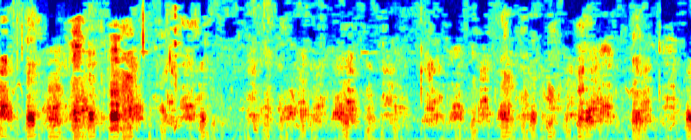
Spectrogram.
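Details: Ducks on a farm: a flock quacking continuously, overlapping harsh nasal quacks repeated several times a second with no pause, busy throughout.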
